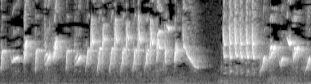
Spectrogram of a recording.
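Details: European goldfinch delivering a clear, powerful original song meant for teaching chicks: a long series of quick rising and falling twittered notes, a short silence, then a bright buzzy trill.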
